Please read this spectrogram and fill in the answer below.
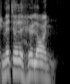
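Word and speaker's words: Métal Hurlant: And see, I've mentioned this before, because I remember giving the name and not being sure exactly how it's pronounced because it's French. And I Metal Hurlon. – That's close. Yes. That's, that's what I was going to say.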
